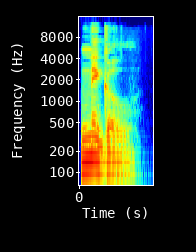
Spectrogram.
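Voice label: "niggle", British English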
